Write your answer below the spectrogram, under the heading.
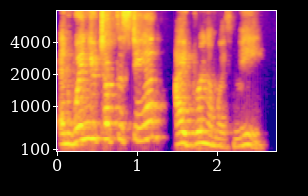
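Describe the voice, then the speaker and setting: A woman's voice: a little high, big pitch swings, normal speed, dark tone, reverberant, pitched above the performer's own voice. A woman voicing an earnest young boy in a children's storybook, pleading and insistent.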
